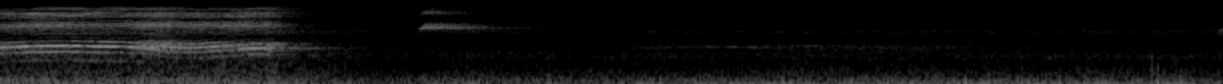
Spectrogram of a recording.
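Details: Catbird calling unseen near the treetops in Buderim Forest Park, possibly a mating call, gives one loud, wavering, cat-like wail lasting about a second, then a fainter answering note, over forest hush and low rumble.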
